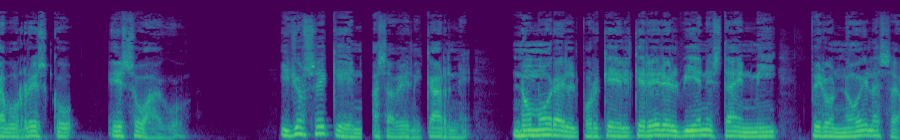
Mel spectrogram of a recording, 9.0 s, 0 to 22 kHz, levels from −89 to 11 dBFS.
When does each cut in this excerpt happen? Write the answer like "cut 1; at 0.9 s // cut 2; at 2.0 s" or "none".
cut 1; at 3.6 s // cut 2; at 4.1 s // cut 3; at 5.8 s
